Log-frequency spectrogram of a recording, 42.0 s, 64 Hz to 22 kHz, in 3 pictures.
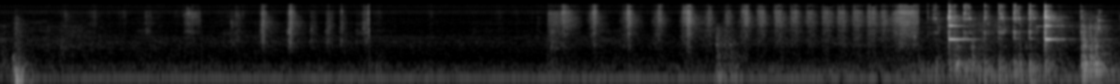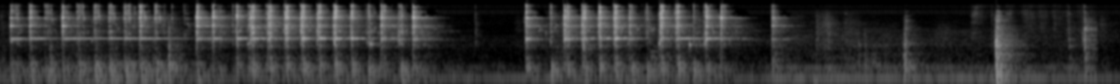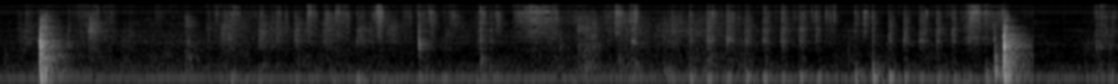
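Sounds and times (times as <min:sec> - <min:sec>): fork clinking against glass: 0:11.6 - 0:13.5, 0:14.1 - 0:19.6, 0:20.6 - 0:24.0.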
